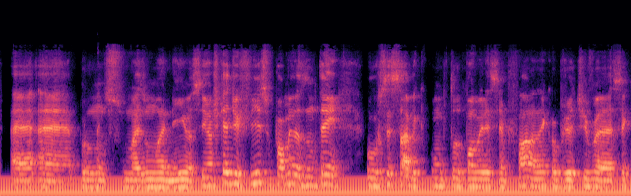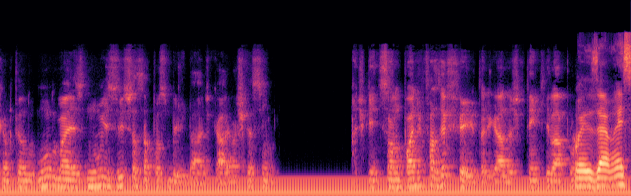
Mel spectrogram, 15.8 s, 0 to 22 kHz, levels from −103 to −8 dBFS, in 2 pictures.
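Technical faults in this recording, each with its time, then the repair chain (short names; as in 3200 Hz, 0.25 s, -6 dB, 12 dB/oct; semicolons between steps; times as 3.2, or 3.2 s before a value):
hum 50 Hz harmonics 5 -31 dBFS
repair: de-hum 50 Hz, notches 5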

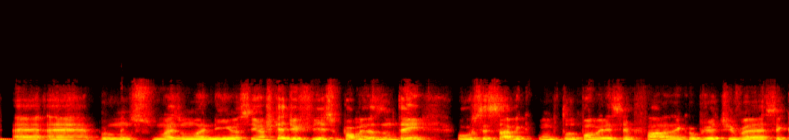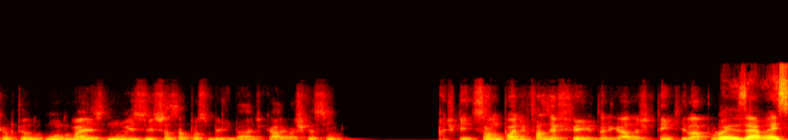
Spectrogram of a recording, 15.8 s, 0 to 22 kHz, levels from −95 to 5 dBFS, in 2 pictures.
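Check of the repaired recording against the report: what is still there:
none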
